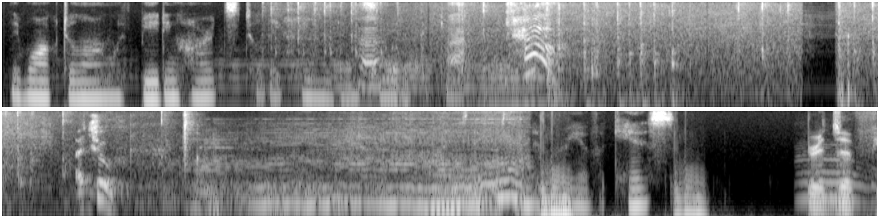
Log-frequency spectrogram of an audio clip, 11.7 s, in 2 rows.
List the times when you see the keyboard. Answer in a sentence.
The keyboard can be heard from 1.7 to 7.2 s.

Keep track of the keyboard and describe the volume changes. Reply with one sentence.
The volume of the keyboard goes up, then down.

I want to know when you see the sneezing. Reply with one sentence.
You can hear the sneezing from 1.9 to 3.9 s and from 6.3 to 6.7 s.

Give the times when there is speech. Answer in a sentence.
You can hear the speech from 0.0 to 3.1 s, from 8.6 to 10.4 s and from 11.2 to 11.6 s.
